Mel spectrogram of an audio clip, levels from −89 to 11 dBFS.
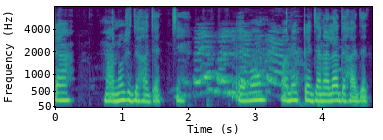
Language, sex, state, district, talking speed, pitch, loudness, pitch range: Bengali, female, Assam, Hailakandi, 115 wpm, 220 Hz, -14 LUFS, 210-230 Hz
